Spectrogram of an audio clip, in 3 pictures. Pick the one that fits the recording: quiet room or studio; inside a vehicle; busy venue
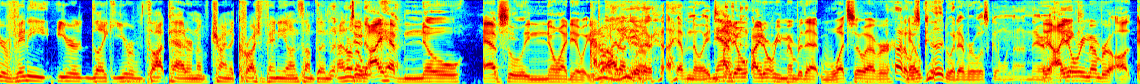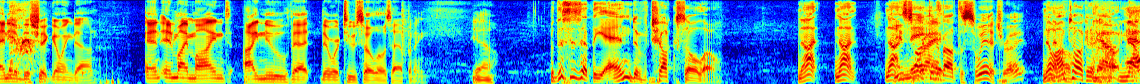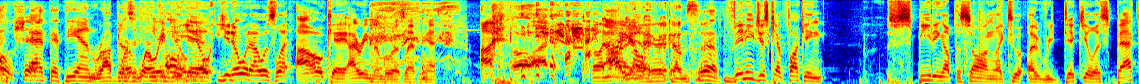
busy venue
